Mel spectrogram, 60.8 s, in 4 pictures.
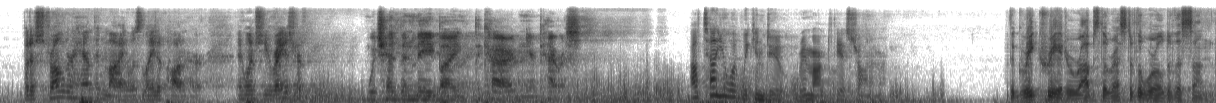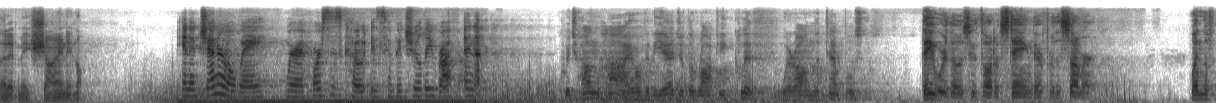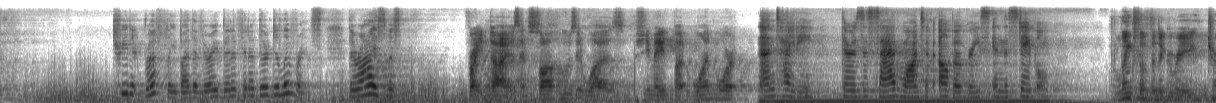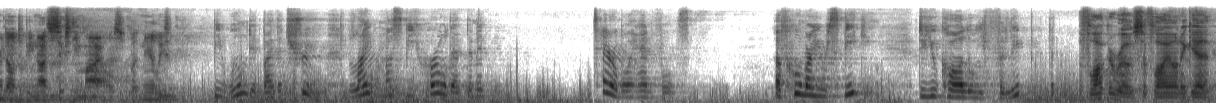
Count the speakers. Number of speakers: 8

